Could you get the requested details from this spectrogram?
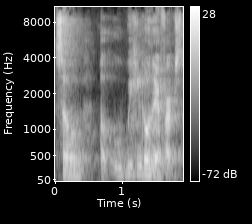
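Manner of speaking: plain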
